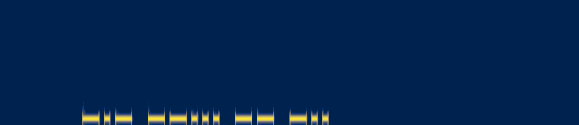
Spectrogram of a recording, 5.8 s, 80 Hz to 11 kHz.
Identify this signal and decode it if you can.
Morse code, heard as a keyed tone, about 22 wpm, 700 Hz. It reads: K7MD
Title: USA Call Signs - 4 Characters - Repeated 2x - 22wpm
